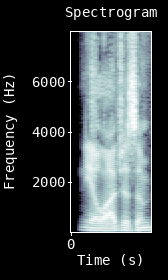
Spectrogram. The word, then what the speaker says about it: neologism: But sonder is a neologism because it just basically was coined by that particular author that we talked about last time.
